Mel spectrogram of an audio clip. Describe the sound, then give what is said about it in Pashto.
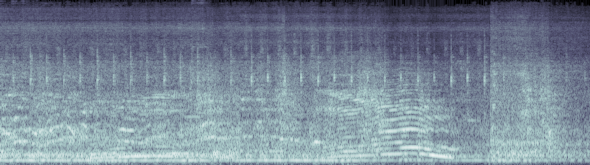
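Cows moo on a dairy farm in Kandahar's Dand district, where the herd is milked by modern machines. A few drawn-out, wavering moos rise over a constant low mechanical hum. “کندهار د ډنډ ولسوالۍ د غواګانو په دغه فارم کې یو سلوشل غواګان سته چې د پرمختللو ماشینونو په وسیله لوشل کیږي”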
